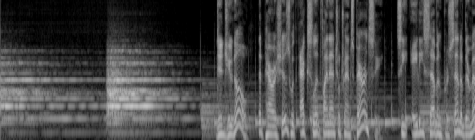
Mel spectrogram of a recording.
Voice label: 30sec Commercial, Armenian Church; St. Sahag Mesrob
